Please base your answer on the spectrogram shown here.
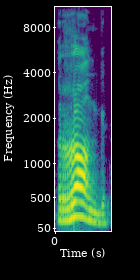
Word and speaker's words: wrong: بل مثال wrong دلته هم له W وروسته R راغلی او W نه ده تلفظ شوی wrong او wrong به نه وایي.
